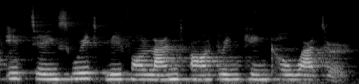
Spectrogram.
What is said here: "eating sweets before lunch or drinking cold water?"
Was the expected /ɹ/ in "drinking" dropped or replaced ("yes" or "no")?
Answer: no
